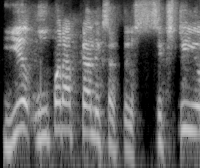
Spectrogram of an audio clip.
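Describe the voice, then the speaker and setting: A man's voice: very high voice, expressive, moderate pace, bright, forceful tone, breathy edge, no room sound. A man teaching physics in an online class, working through the steps and quizzing his students as he goes. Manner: explains step by step, quizzes students, mixes English terms into Hindi. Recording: dull lo-fi dry audio.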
